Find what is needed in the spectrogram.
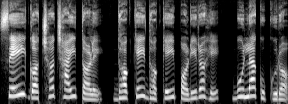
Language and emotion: Odia, neutral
